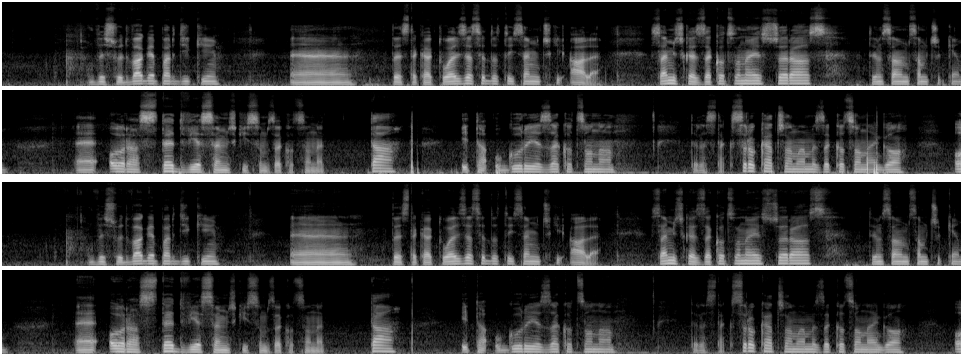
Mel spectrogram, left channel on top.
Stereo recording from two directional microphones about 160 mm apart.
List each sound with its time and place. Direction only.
0.6 s speech: 15° right (ahead or behind)
9.2 s speech: 35° right (ahead or behind)
11.2 s speech: 15° right (ahead or behind)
